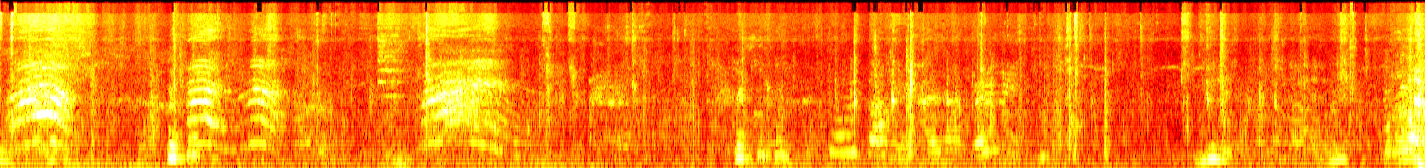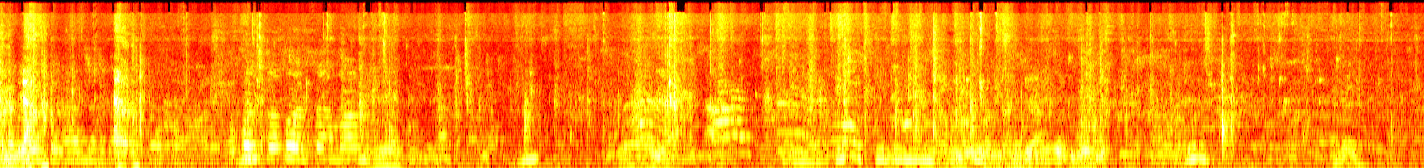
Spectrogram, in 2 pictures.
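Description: Soft cooing of prized doves, in a dove singing contest setting, mixed with chatter and children's voices nearby, with scattered clicks and rustling throughout.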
